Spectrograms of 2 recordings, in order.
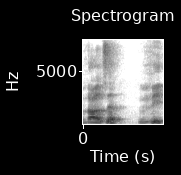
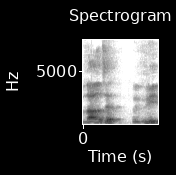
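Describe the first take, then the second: Both takes have the same delivery.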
